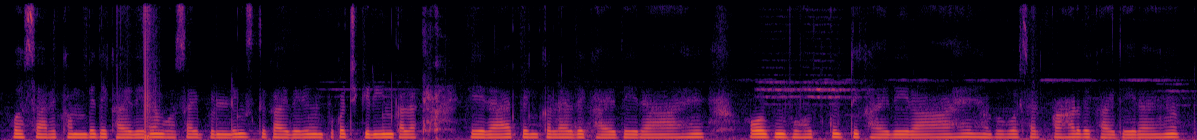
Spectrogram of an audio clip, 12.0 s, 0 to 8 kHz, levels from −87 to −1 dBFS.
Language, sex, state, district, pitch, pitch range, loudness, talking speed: Hindi, female, Bihar, Lakhisarai, 180 Hz, 175-185 Hz, -37 LUFS, 220 wpm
